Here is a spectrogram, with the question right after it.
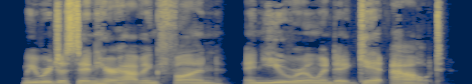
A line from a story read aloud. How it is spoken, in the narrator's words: I said coldly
